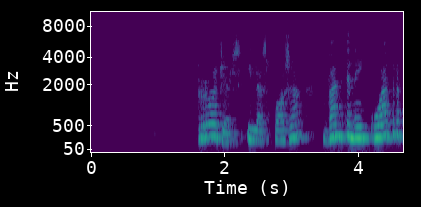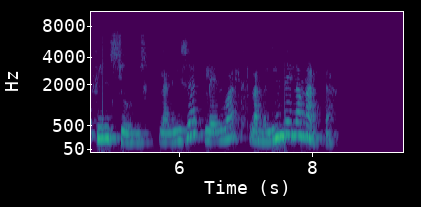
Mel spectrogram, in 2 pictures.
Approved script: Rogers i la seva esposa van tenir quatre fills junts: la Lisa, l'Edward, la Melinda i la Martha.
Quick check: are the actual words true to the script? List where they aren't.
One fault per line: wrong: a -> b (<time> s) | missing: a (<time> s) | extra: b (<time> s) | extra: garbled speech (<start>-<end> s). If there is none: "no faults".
missing: seva (2.5 s)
